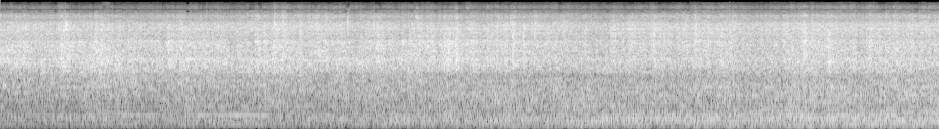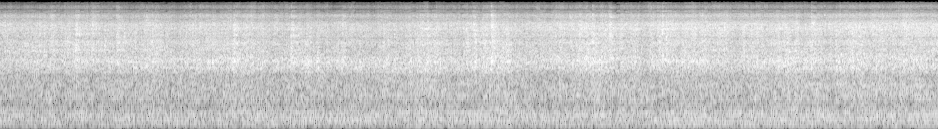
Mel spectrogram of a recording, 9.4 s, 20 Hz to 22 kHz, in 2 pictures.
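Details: Cub Cadet Ultima ZT2 zero-turn mower with a 60-in deck, on the final grass test after several no-start issues were repaired: a steady, even engine drone at one speed with no misses, knocks or surging. It is running healthy.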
